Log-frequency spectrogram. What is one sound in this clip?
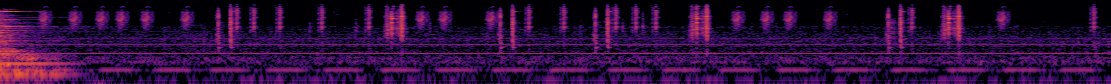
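Soft menu clicks tick again and again.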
